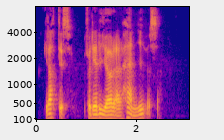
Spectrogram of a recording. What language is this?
Swedish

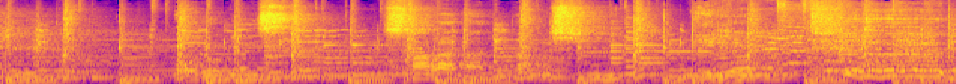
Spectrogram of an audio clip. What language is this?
Korean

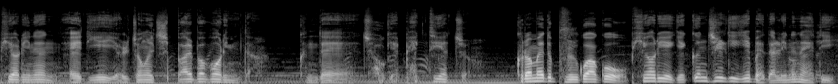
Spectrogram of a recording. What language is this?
Korean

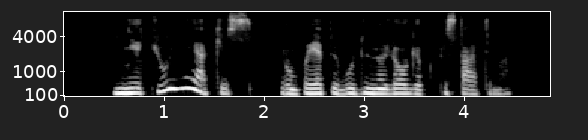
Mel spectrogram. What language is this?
Lithuanian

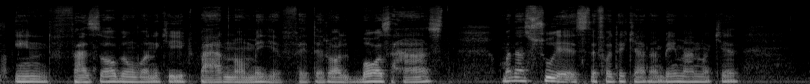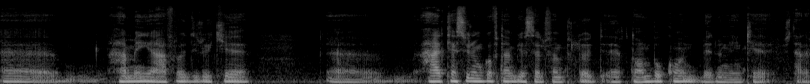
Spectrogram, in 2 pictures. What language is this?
Persian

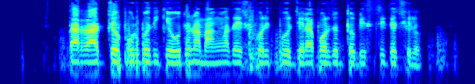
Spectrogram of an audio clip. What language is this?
Bangla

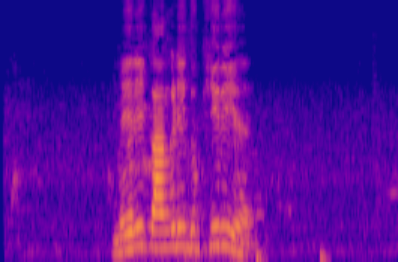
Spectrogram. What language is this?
Sansi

